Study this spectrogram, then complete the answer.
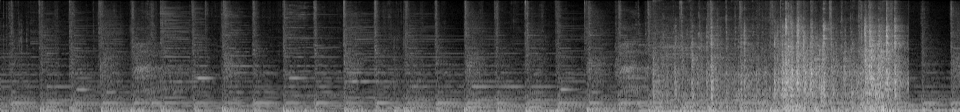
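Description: A steady, rhythmic mechanical clatter of a boat's anchor winch hauling up, ticking evenly and close, growing louder and rougher toward the end.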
